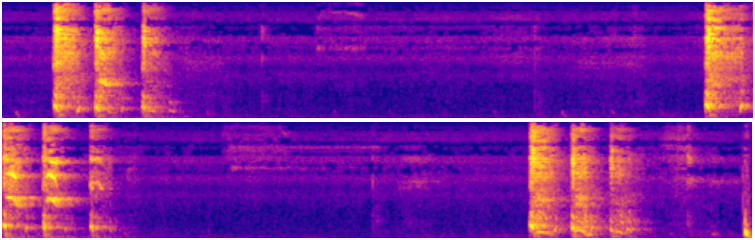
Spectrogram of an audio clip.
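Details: Girl who is smoking has a barking cough: three short fits of harsh, deep coughs, about ten coughs in all, separated by quiet pauses.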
